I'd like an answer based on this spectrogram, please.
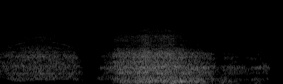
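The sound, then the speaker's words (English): Breathing close to the microphone: two long, soft, airy breaths with a slight wheezy edge, separated by a brief pause and heard alone without talk. “Feel my breath as I lean over your chest.”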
